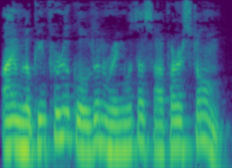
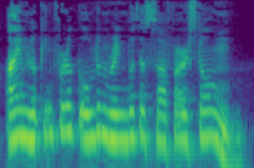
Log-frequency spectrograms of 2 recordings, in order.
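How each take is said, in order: First: Put-on higher girl's voice, sure of herself; girl answers the queen with confidence, higher; confident Okani. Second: Put-on higher, louder little girl's voice; a small girl asking politely; little girl Okani. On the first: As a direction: answer firmly like a brave little girl. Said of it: "answered Okani with confidence". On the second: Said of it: "Okani replied".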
